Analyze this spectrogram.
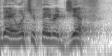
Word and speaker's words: GIF: Anyways, the question of the day, what's your favorite GIF? And it is GIF. I looked it up. I've always said GIF. So I'm not going to be a GIF Nazi, but it is pronounced GIF.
